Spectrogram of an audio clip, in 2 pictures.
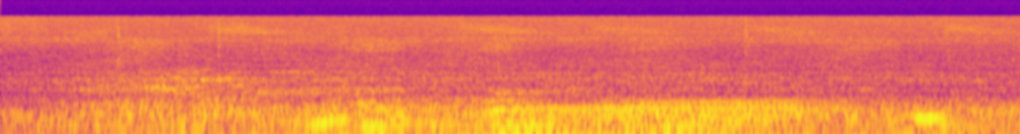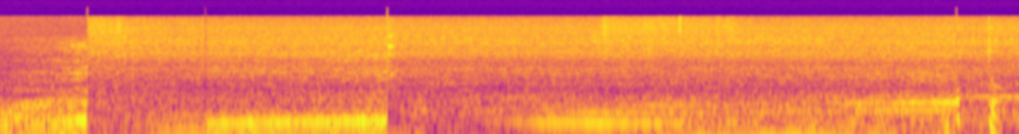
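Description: Cars driving past one after another, lowered minivans among them, their engine notes rising and falling as they come up the road and pull away. The sound changes suddenly twice partway through, then a steadier engine note holds.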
